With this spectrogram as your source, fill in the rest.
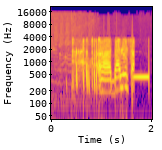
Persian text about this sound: یک تماس البته وصل می سازیم که یک شماره را فقط انتخاب کنن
